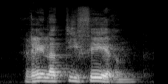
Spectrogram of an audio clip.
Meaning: to relativize
- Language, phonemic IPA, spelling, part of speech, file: Dutch, /ˌreː.laː.tiˈveː.rə(n)/, relativeren, verb, Nl-relativeren.ogg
